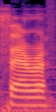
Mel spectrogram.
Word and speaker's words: Sara: It's Sara. It's fine. It's Yay! – Not Sara.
